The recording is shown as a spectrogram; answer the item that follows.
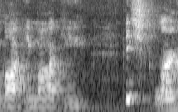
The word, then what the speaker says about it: Makemake: how Maya mom Makemake oh it's pronounced Makemake they should learn how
